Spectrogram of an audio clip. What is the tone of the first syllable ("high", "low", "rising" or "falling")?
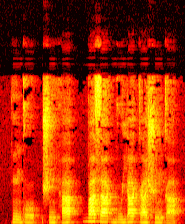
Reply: low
